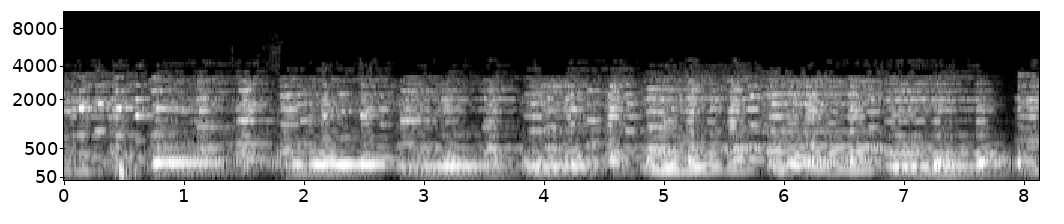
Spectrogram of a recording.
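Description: An old sung song recording plays on its own, thin and muffled with no bright highs, carrying a steady, continuous melody of sustained notes at a fairly strong level.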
